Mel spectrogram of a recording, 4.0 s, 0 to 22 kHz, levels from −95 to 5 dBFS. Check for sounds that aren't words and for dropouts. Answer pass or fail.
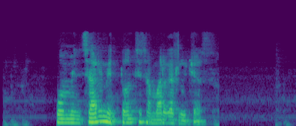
pass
